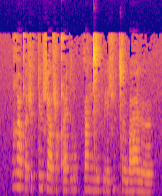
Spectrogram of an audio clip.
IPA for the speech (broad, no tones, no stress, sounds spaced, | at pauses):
ʁ ɛ qʼ i ʂ ə tː ø ɕ aː ʂ ə qʼ e d o ɾ o kː a ŋ͡ǀ e f e ɾ ɛ ɕ y ǀ œ w aː l œ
